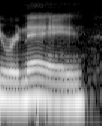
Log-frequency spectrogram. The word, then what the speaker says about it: Renny: And they said, hey, you shouldn't pronounce a French name like that. Change it back to like its original pronunciation. So they started calling me Renee. So yeah, that's how I became Renee. And then I decided to go back with Renny for, it's just easier to say, I guess.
